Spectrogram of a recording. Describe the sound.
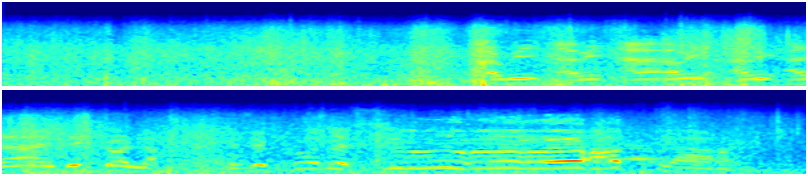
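Gusty wind buffets the microphone outdoors, a steady rushing roar that swells and dips, with voices talking underneath it.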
